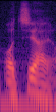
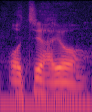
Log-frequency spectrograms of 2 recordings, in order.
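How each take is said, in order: First: Hushed lament reading. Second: Soft, mournful 어찌하여 falling away; hushed lament reading. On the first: Teacher demos the wrong way to read a psalm, mournful and hushed. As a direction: sigh 어찌하여 out like a dirge. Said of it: "이게 안 좋은 방법이라고". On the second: Teacher shows the textbook way to start, softly mournful. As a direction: breathe 어찌하여 like a sad dirge. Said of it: "이렇게 하면 안 되는 방법으로". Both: Shown as a demonstration.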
